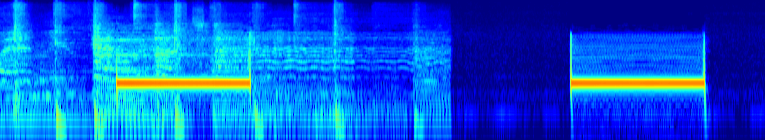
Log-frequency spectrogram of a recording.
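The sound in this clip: A telephone call connects with two long, steady ringback tones, the first sounding over music and the second alone after a short silence.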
